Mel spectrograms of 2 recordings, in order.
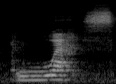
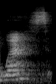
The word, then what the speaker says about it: was: when we blend this, we can hear the sound it makes or the word it makes when we blend it, but then recognise it's not quite like that. We say it like this. So our sounds are w, as, was, but we don't say was, we say was.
